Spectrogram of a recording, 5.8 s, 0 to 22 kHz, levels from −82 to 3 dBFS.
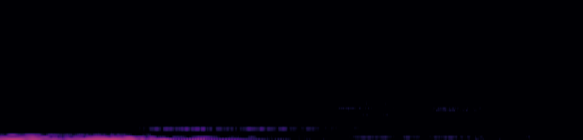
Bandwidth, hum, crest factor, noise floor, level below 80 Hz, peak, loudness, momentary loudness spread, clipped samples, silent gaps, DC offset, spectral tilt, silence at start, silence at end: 5.6 kHz; none; 14 dB; -87 dBFS; -90 dBFS; -34 dBFS; -46 LUFS; 22 LU; under 0.1%; none; under 0.1%; -6.5 dB/octave; 0 s; 2.95 s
